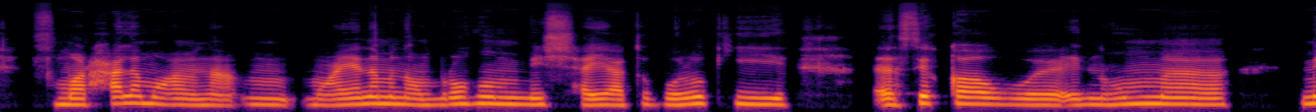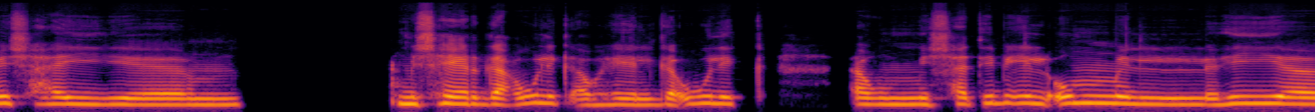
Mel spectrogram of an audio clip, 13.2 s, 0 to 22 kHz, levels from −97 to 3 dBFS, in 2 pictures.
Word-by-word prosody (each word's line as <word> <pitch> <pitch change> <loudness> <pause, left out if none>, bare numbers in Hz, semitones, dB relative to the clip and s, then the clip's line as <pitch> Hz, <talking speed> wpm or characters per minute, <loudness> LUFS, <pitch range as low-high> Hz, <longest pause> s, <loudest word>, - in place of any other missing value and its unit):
في 190 - -11
مرحلة 210 +4 +2
معن 185 -5 -3
م 185 -3 -6
معيّنة 180 +4 -1
من 210 -2 0
عمرهم 205 +4 -1
مش 190 -2 -3
هيعتبروكِ 180 +3 -1 0.9
ثقة 210 +2 +2
وإن 180 -1 -2
هم 200 0 0 0.4
مش 220 0 +1
هي 190 -2 +2 1.1
مش 205 +1 +1
هيرجعوا 200 +1 +4
لِك 225 -1 -3
أو 175 +1 -3
هيلجأوا 180 +4 0
لِك 205 -1 -3 0.4
أو 190 -1 +2
مش 190 +1 0
هتبقي 225 +3 0
الأم 225 +1 +3
اللي 190 -2 +2
هي 225 +1 +4
195 Hz, 120 wpm, -23 LUFS, 185-210 Hz, 1.1 s, هيرجعوا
